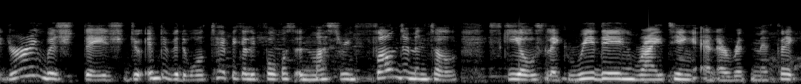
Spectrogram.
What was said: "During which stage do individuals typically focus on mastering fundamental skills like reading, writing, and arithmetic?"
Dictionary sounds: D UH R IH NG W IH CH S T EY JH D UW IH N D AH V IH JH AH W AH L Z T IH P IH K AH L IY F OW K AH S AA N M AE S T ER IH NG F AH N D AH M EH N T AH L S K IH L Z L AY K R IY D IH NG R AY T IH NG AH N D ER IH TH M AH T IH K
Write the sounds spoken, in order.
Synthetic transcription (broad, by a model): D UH R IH NG W IH CH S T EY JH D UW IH N D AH V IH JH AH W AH L T IH P IH K AH L IY F OW K AH S AA N M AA S T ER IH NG F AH N D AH M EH N T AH L S K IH L S L AY K R IY D IH NG R AY T IH NG AH N D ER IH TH M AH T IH K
